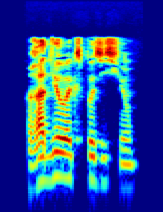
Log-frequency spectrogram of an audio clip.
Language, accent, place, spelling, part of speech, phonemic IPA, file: French, France, Lyon, radioexposition, noun, /ʁa.djo.ɛk.spo.zi.sjɔ̃/, LL-Q150 (fra)-radioexposition.wav
- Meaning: irradiation; exposure to radiation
